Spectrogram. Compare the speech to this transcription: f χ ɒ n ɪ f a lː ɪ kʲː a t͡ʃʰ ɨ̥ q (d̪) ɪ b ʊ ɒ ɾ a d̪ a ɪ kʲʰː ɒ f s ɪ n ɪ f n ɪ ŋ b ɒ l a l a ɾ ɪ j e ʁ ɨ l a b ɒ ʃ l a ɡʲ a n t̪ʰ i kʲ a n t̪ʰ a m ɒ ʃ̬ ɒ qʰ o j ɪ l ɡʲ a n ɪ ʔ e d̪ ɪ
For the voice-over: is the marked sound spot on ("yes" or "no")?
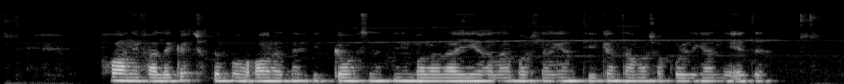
no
